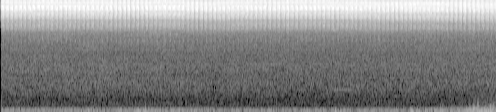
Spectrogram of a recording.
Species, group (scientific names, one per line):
Bicolorana bicolor
Orthoptera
